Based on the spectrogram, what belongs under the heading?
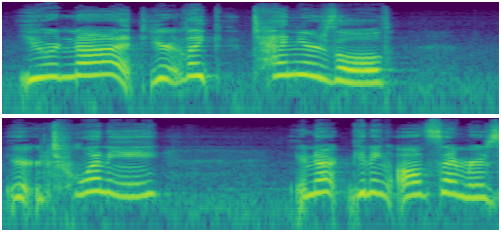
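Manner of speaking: upset pleading. Real, not acted. Vlogger telling strangers to stop mocking, upset and high. Pleading angrily against mockery.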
